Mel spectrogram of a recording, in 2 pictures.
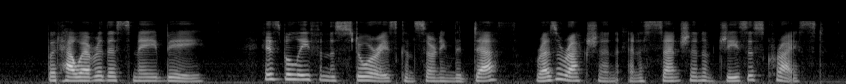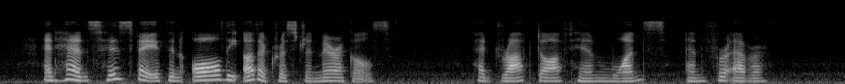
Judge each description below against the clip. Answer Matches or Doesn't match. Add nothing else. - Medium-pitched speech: Matches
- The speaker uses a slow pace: Matches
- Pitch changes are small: Doesn't match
